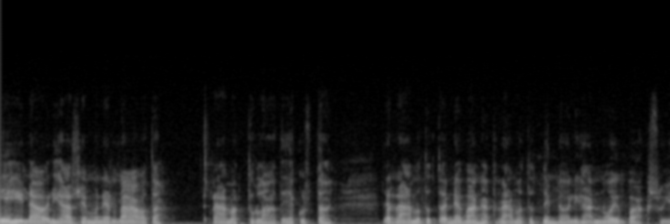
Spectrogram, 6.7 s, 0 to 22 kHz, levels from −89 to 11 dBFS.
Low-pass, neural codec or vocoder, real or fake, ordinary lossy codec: 19.8 kHz; vocoder, 44.1 kHz, 128 mel bands every 256 samples, BigVGAN v2; fake; none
